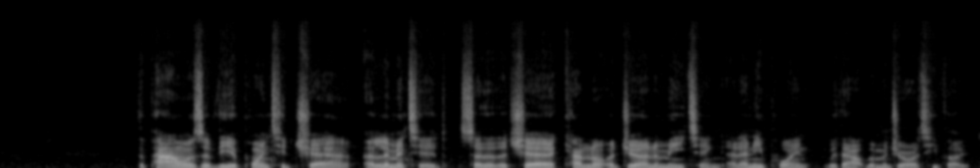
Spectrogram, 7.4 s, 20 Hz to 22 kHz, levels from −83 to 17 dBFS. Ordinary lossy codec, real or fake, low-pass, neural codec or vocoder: none; fake; 19.8 kHz; vocoder, 48 kHz, 128 mel bands, Vocos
